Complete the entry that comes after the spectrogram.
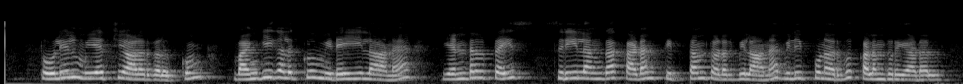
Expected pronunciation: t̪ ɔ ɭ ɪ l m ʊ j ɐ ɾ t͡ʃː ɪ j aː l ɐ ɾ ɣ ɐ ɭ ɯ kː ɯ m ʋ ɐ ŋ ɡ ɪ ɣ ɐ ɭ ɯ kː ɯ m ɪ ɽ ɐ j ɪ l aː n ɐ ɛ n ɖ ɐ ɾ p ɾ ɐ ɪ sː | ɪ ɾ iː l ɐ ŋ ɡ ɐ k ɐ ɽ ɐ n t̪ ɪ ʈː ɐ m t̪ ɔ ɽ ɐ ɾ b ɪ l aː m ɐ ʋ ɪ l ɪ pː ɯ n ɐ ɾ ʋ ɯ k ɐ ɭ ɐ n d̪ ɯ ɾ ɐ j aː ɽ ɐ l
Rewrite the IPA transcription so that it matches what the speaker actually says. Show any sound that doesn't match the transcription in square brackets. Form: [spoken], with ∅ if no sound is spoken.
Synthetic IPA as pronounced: t̪ ɔ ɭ ɪ l m ʊ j ɐ ɾ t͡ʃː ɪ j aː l ɐ ɾ ɣ ɐ ɭ ɯ kː ɯ m ʋ ɐ ŋ ɡ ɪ ɣ ɐ ɭ ɯ kː ɯ m ɪ ɽ ɐ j ɪ l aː n ɐ ɛ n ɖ ɐ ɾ p ɾ ɐ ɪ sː | ɪ ɾ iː l ɐ ŋ ɡ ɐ k ɐ ɽ ɐ n t̪ ɪ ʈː ɐ m t̪ ɔ ɽ ɐ ɾ b ɪ l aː [n] ɐ ʋ ɪ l ɪ pː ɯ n ɐ ɾ ʋ ɯ k ɐ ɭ ɐ n d̪ ɯ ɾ ɐ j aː ɽ ɐ l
